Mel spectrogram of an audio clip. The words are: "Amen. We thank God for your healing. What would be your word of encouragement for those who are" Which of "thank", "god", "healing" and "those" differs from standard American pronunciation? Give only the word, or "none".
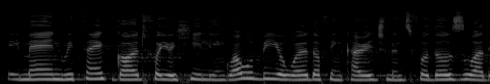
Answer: none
